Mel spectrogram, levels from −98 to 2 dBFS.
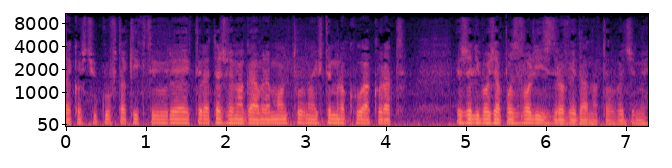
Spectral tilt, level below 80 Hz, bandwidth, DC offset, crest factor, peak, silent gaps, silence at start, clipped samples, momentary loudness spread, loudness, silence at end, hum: -7.5 dB/octave; -46 dBFS; 10 kHz; under 0.1%; 16 dB; -12 dBFS; none; 0 s; under 0.1%; 8 LU; -27 LUFS; 0 s; none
